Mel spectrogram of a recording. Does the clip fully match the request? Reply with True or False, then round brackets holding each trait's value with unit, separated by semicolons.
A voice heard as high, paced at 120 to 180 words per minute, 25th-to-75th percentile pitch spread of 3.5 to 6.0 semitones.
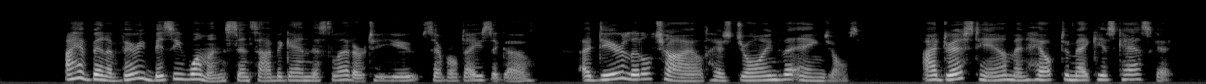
True (200 Hz; 170 wpm; 4.0 semitones)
